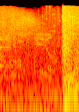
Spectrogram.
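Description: Gunfire in Apex Legends, a low rumbling game soundscape that breaks into a sudden loud burst of shots near the end.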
